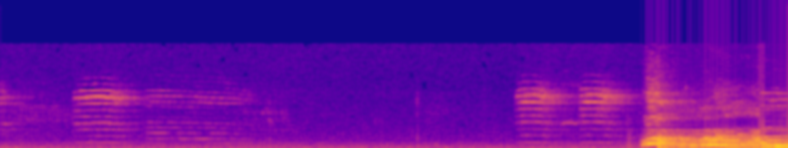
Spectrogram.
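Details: German Shepherd dog howling in response to a second ball being squeaked to stop him chewing his tennis ball; high squeaky-toy squeals at first, then a loud, wavering, descending howl bursts in for the final second.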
